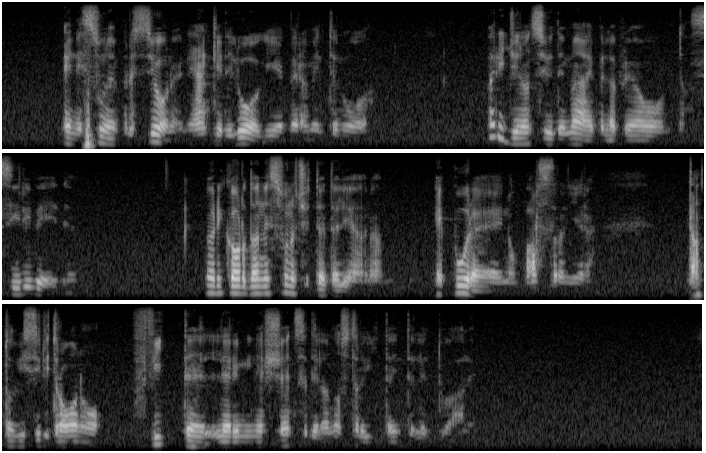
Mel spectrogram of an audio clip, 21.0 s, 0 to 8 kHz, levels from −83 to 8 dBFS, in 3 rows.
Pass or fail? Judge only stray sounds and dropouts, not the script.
pass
